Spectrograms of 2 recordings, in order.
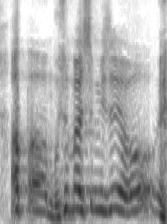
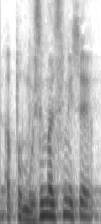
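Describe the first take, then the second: First: Higher, slow, drawn-out bewildered question; 말씀이세요 drawn out with a rising baffled tone; baffled teen. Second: Said in the usual way. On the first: Retold or imitated. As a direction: stretch 말씀이세요 out in disbelief. Son's puzzled question repeated.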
